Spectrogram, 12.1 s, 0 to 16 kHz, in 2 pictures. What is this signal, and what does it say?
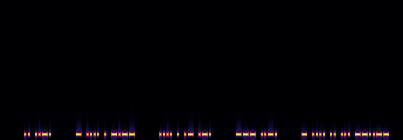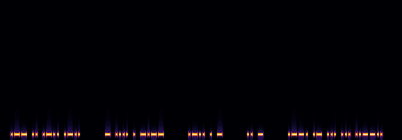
Morse code, heard as a keyed tone, about 44 wpm, 700 Hz. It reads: IF THEY HEAR OF THIS, WILL THEY LET IT PASS?
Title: 2x Word-Spacing - Sentences from Top 400 Words - 45wpm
